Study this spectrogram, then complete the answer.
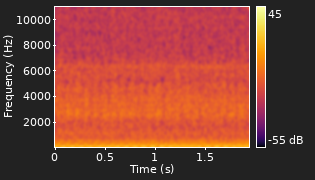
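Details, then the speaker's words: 1988 Jeep Comanche Renix 2.5L I4 after a fouled spark plug was replaced: it still idles with a lumpy, uneven beat from one cylinder low on compression. "That sounds just as shitty as it did before. All right. It was just a spark plug. Maybe. Ah, maybe not. Doesn't sound great."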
